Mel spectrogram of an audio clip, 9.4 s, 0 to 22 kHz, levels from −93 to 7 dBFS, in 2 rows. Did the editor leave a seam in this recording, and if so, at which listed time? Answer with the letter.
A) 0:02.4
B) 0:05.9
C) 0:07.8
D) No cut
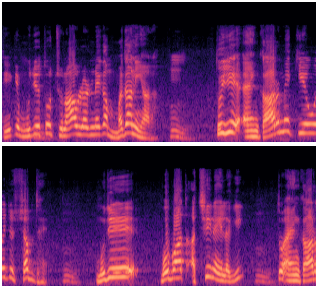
D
